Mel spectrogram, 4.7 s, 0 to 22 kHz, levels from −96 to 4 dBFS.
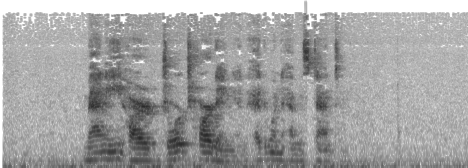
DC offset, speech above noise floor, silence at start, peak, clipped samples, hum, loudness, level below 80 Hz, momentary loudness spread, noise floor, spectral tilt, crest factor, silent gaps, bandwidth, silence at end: under 0.1%; 24 dB; 0.05 s; 0 dBFS; under 0.1%; none; -16 LUFS; -42 dBFS; 10 LU; -42 dBFS; -1.5 dB/octave; 20 dB; none; 17 kHz; 0.05 s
